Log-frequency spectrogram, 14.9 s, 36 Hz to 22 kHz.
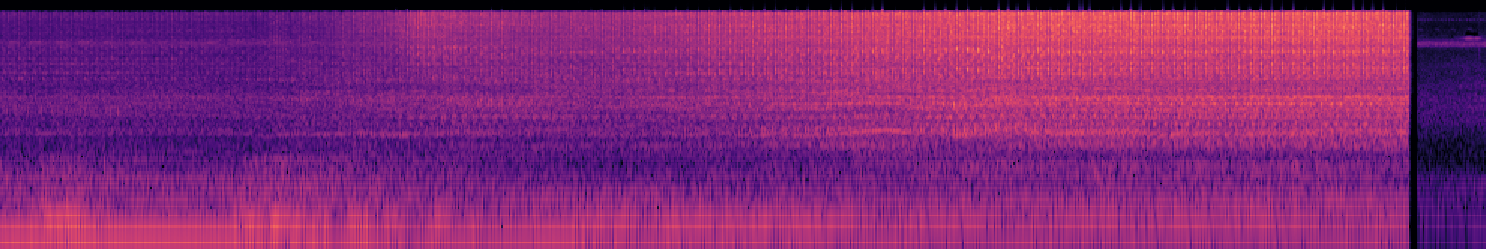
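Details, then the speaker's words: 1983 Porsche 944, unused since 2000 after a broken timing belt, head rebuilt: uneven idle with light tapping about four times a second; misfire from a poorly seated cylinder 3 injector connector, which ran much better once reconnected. "right so you could hear a tapping sound as the engine was running and that's actually because it looks like we didn't get number three plugged in very well down here"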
